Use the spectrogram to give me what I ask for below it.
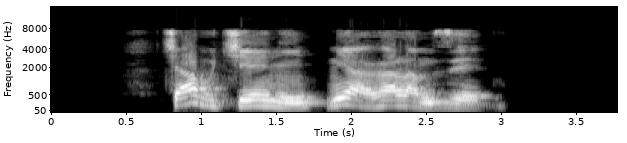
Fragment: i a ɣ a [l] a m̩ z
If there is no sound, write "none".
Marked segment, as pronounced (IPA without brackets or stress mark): l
